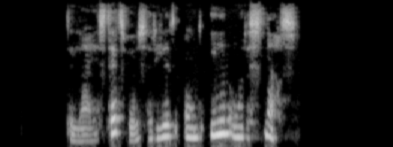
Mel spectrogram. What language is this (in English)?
Western Frisian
